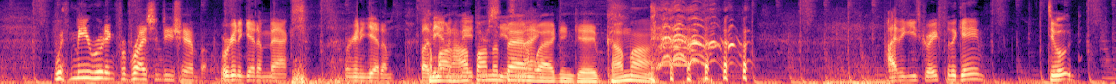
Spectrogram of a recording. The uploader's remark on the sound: Live from Erin Hills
